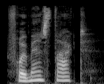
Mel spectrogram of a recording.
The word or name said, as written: frømandsdragt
